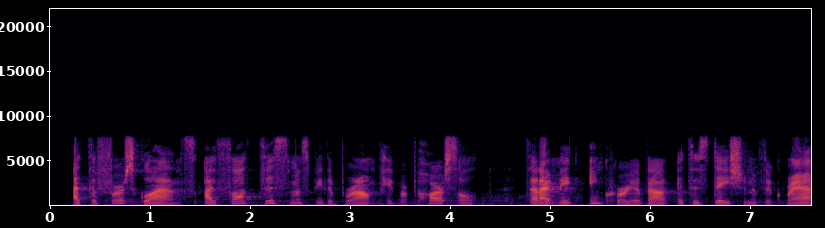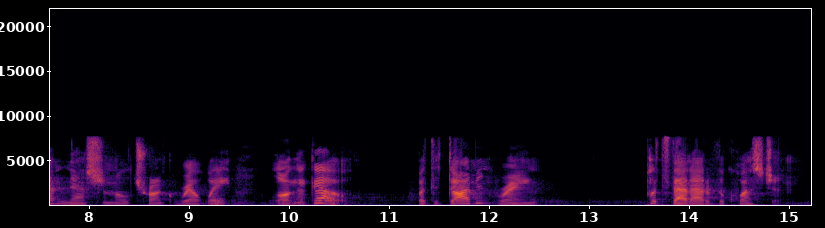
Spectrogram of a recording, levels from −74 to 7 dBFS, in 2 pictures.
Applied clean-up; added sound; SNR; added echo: neural separator model SepFormer DNS4.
